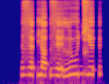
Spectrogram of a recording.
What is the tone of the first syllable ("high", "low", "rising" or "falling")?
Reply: high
